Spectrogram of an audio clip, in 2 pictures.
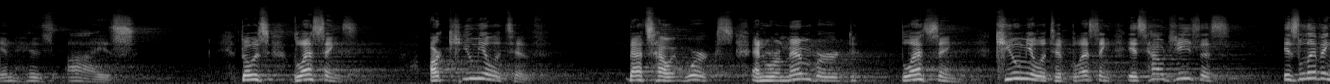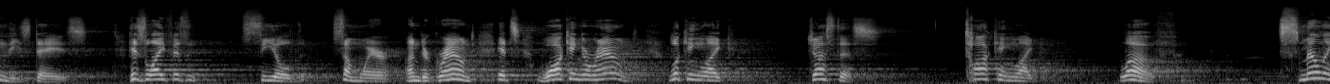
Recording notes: Sermons from Old South Church in Boston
